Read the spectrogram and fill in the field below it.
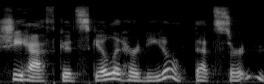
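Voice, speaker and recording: A female-sounding, raspy put-on character voice at medium pitch moves at a moderate pace. The recording is very clean with a silent background. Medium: read story.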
